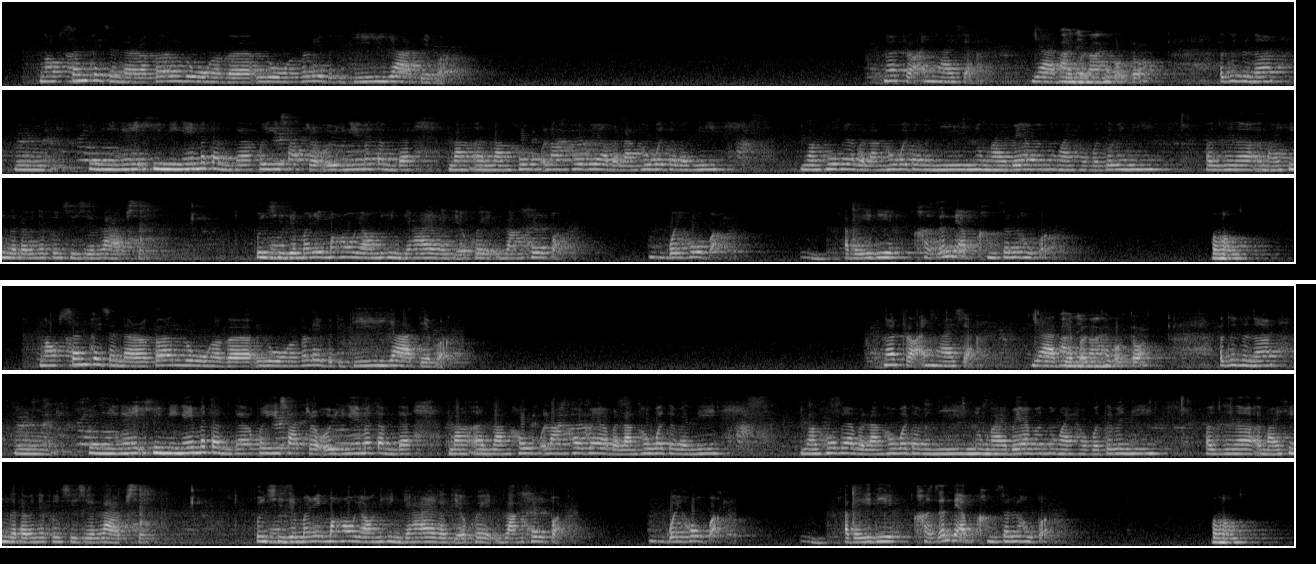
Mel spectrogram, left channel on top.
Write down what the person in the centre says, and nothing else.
ꯑꯥ
ꯃꯥꯅꯦ
ꯃꯥꯅꯦ
ꯑꯣ
ꯎꯝ
ꯎꯝ
ꯑꯣ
